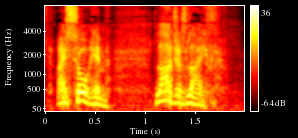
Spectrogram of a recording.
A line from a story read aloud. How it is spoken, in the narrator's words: he gasped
